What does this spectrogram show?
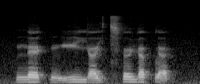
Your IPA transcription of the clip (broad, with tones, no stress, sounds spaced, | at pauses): n̪ ɛː˨ k̚ ʊ˨˩ ŋ iː˧ j ɐ˨˧ j t͡sʰ ɵ˥ ɥ ɐ˥ p̚ l ɐ˨˥ k̚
